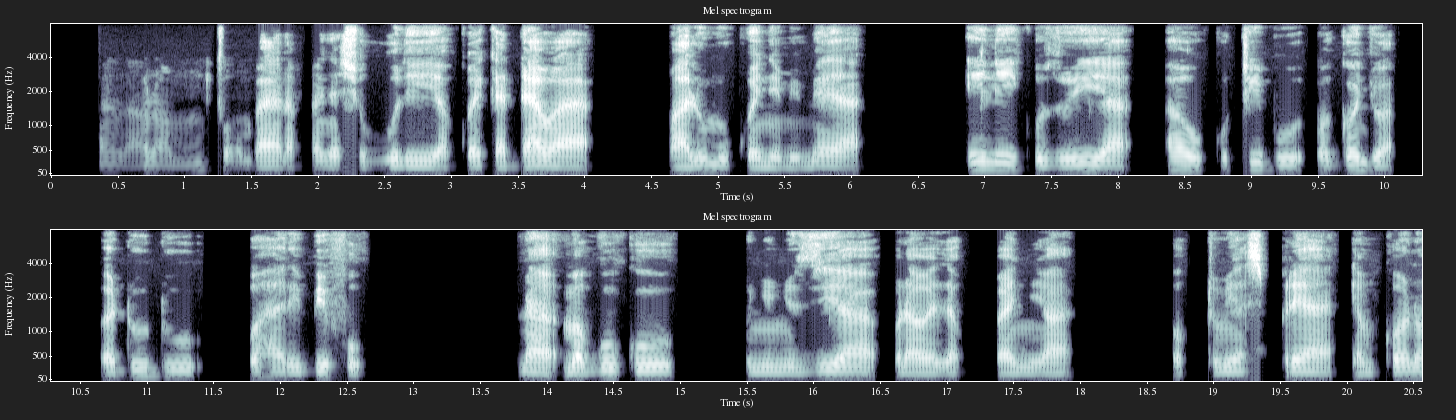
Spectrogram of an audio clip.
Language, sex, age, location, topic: Swahili, male, 18-24, Wajir, health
